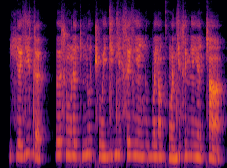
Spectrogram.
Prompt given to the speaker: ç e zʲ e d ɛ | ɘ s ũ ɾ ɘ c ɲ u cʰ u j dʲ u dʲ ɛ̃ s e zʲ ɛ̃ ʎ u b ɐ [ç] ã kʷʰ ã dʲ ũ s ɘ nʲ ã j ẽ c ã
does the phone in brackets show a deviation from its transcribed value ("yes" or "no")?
yes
